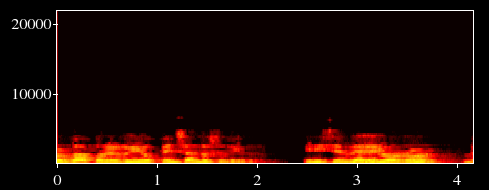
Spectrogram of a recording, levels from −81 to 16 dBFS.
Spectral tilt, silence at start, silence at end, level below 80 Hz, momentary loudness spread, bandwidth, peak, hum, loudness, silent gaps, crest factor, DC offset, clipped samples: -6.5 dB/octave; 0 s; 0 s; -58 dBFS; 11 LU; 5 kHz; -6 dBFS; none; -18 LUFS; none; 12 dB; under 0.1%; under 0.1%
